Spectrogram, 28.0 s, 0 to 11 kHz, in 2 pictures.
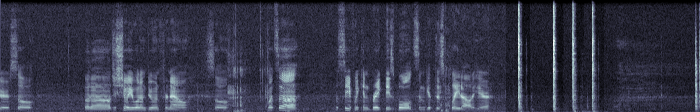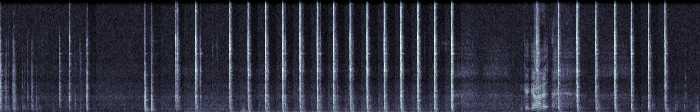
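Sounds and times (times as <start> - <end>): ratchet wrench clicking: 17.5 - 23.2, 24.7 - 27.4.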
